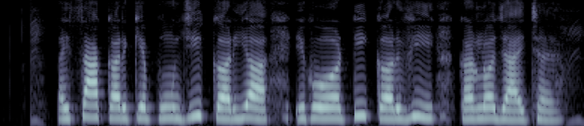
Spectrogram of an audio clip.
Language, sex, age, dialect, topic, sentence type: Maithili, female, 18-24, Angika, banking, statement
